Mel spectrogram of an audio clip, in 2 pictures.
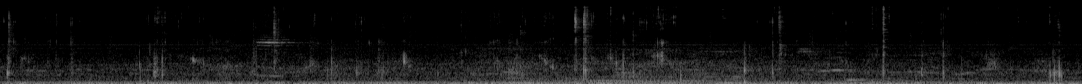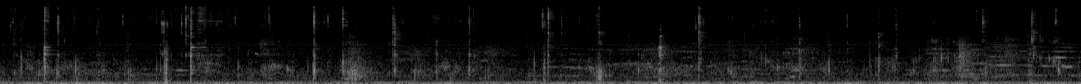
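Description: Close-up chewing and biting sounds of a person eating paratha with curry, with scattered sharp clicks, over a steady low hum.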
